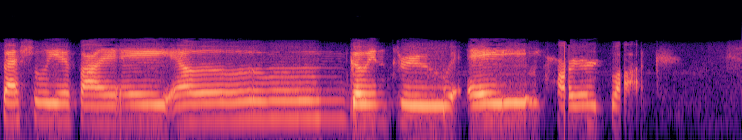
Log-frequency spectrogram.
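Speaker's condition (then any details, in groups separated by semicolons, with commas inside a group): Cerebral palsy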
